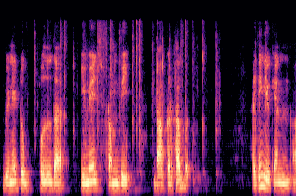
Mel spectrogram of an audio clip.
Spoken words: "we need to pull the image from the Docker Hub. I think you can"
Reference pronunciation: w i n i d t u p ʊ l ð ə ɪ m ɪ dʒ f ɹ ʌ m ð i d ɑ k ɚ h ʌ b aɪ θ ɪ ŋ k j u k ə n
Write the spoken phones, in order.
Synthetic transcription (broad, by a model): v i n i d t u p ʊ l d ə ɪ m ɪ dʒ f ɹ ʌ m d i d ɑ k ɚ h ʌ b aɪ t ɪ ŋ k j u k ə n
